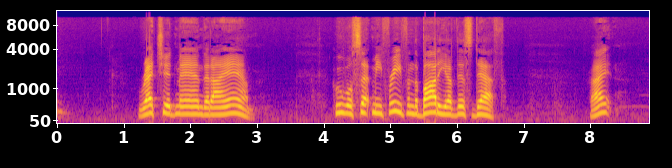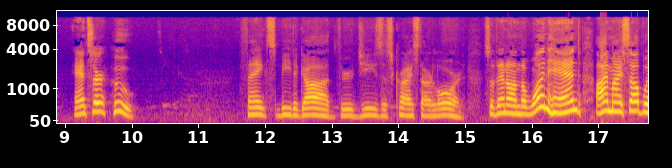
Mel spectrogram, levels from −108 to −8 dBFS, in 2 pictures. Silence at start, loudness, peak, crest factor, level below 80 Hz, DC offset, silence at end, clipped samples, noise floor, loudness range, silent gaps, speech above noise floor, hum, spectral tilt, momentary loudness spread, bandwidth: 0 s; -16 LUFS; 0 dBFS; 18 dB; -60 dBFS; under 0.1%; 0 s; under 0.1%; -57 dBFS; 7 LU; none; 41 dB; none; -4.5 dB/octave; 14 LU; 10.5 kHz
